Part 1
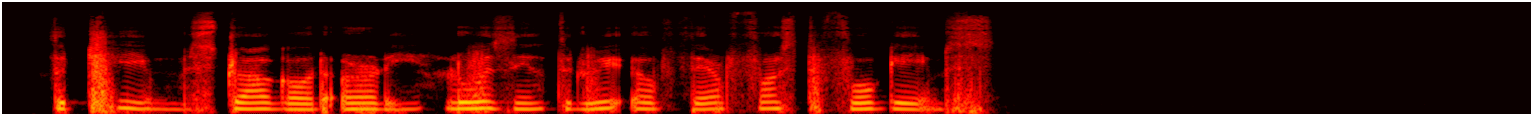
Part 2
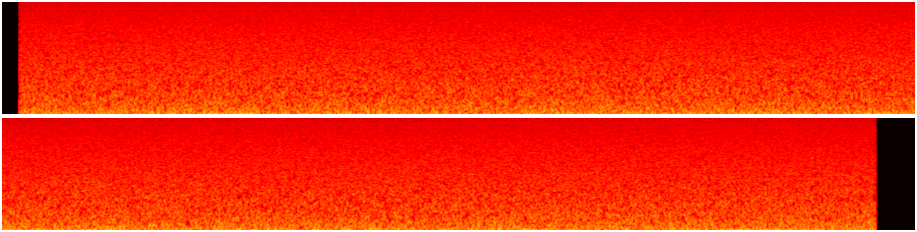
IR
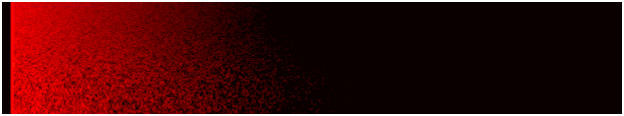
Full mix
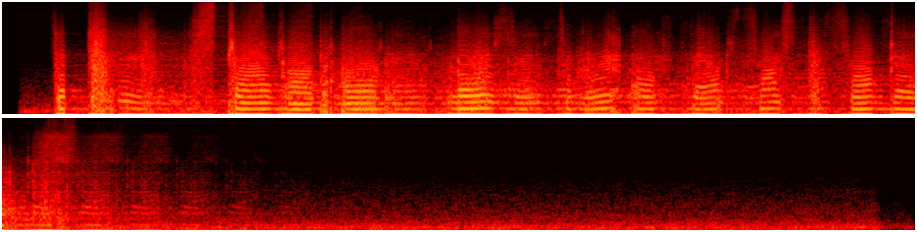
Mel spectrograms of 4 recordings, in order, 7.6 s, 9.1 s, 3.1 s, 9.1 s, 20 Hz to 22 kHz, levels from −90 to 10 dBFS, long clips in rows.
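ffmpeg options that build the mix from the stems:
-filter_complex "[0:a]aeval=exprs='abs(val(0))':channel_layout=same,volume=2dB,asplit=3[link_01][link_02][link_03];[link_02]volume=-15dB[link_04];[link_03]volume=-11dB[link_05];[1:a]bandpass=frequency=120:width_type=q:width=1.3:csg=0,flanger=delay=17.5:depth=4.3:speed=0.97,volume=-12.5dB,asplit=2[link_06][link_07];[link_07]volume=-13dB[link_08];[2:a]atrim=start_sample=2205[link_09];[link_04][link_09]afir=irnorm=-1:irlink=0[link_10];[link_05][link_08]amix=inputs=2:normalize=0,aecho=0:1:248|496|744|992|1240|1488|1736|1984|2232:1|0.57|0.325|0.185|0.106|0.0602|0.0343|0.0195|0.0111[link_11];[link_01][link_06][link_10][link_11]amix=inputs=4:normalize=0"

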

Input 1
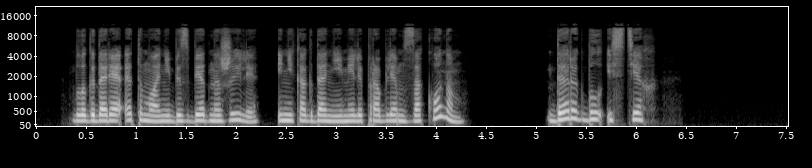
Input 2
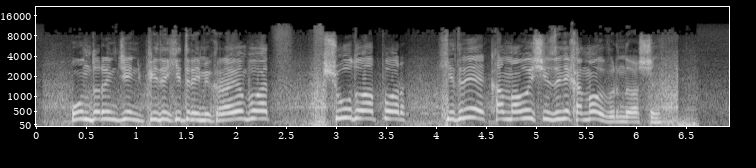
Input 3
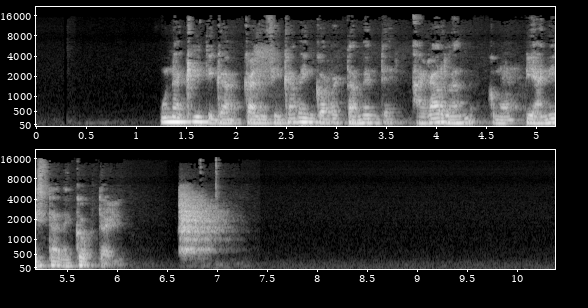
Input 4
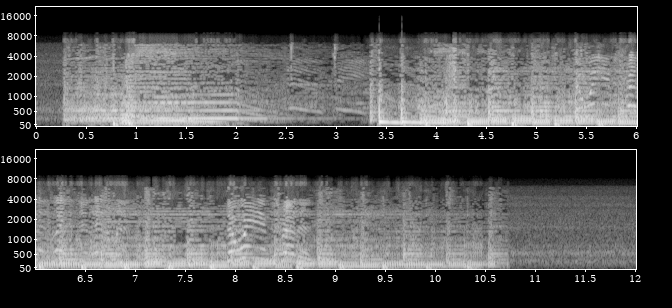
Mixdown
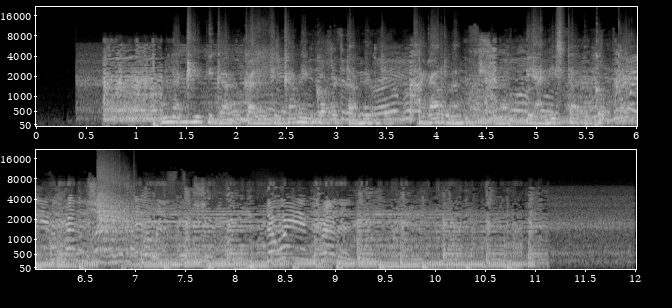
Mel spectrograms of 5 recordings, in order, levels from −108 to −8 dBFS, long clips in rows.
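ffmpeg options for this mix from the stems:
ffmpeg -i stem1.wav -i stem2.wav -i stem3.wav -i stem4.wav -filter_complex "[0:a]adelay=1550,volume=-12.5dB[link_01];[1:a]adelay=1550,volume=-13dB[link_02];[2:a]bandreject=frequency=50:width_type=h:width=6,bandreject=frequency=100:width_type=h:width=6,bandreject=frequency=150:width_type=h:width=6,adynamicsmooth=sensitivity=5.5:basefreq=1300,volume=-2dB,asplit=2[link_03][link_04];[3:a]equalizer=frequency=1700:width=2.1:gain=12.5,adelay=400,volume=-7.5dB[link_05];[link_04]apad=whole_len=547287[link_06];[link_05][link_06]sidechaincompress=threshold=-36dB:ratio=8:attack=7.6:release=390[link_07];[link_01][link_02][link_03][link_07]amix=inputs=4:normalize=0,acompressor=threshold=-32dB:ratio=3" out.wav

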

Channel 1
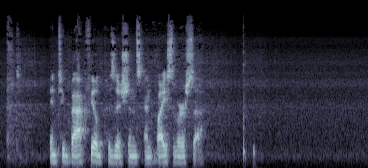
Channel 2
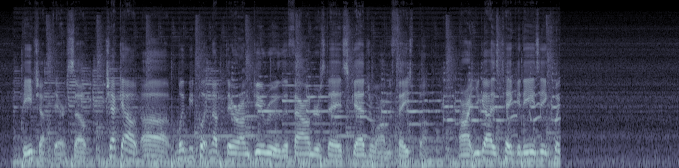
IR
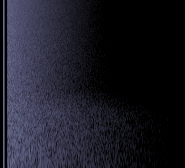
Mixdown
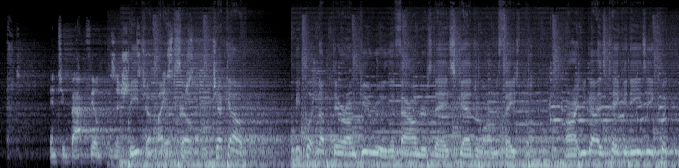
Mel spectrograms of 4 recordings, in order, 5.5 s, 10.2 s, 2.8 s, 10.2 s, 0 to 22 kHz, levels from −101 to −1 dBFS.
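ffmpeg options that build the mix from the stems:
-filter_complex "[0:a]volume=-14dB,asplit=2[link_01][link_02];[link_02]volume=-6.5dB[link_03];[1:a]equalizer=frequency=2500:width=1.3:gain=-5.5,adelay=1600,volume=0.5dB,asplit=3[link_04][link_05][link_06];[link_04]atrim=end=3.69,asetpts=PTS-STARTPTS,afade=type=out:start_time=3.686:duration=0.004:curve=hsin[link_07];[link_05]atrim=start=3.69:end=4.36,asetpts=PTS-STARTPTS,volume=0[link_08];[link_06]atrim=start=4.36,asetpts=PTS-STARTPTS,afade=type=in:duration=0.004:curve=hsin[link_09];[link_07][link_08][link_09]concat=n=3:v=0:a=1,asplit=2[link_10][link_11];[link_11]volume=-10dB[link_12];[2:a]atrim=start_sample=2205[link_13];[link_03][link_12]amix=inputs=2:normalize=0[link_14];[link_14][link_13]afir=irnorm=-1:irlink=0[link_15];[link_01][link_10][link_15]amix=inputs=3:normalize=0,aecho=1:1:3.5:0.77,acompressor=threshold=-29dB:ratio=3"

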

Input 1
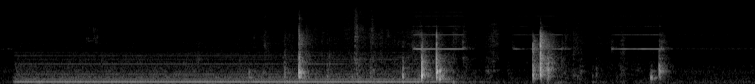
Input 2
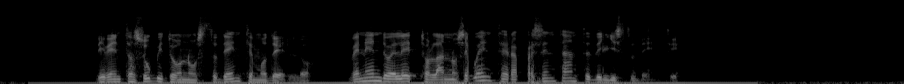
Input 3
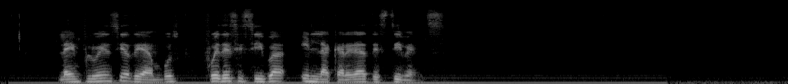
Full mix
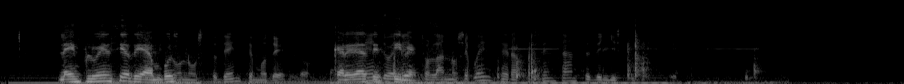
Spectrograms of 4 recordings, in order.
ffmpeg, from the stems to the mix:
ffmpeg -i stem1.wav -i stem2.wav -i stem3.wav -filter_complex "[0:a]aeval=exprs='val(0)+0.002*(sin(2*PI*50*n/s)+sin(2*PI*2*50*n/s)/2+sin(2*PI*3*50*n/s)/3+sin(2*PI*4*50*n/s)/4+sin(2*PI*5*50*n/s)/5)':channel_layout=same,adelay=950,volume=-16dB[link_01];[1:a]lowpass=5200,volume=-5.5dB,afade=type=in:start_time=1.33:duration=0.6:silence=0.281838[link_02];[2:a]volume=1dB,asplit=3[link_03][link_04][link_05];[link_03]atrim=end=2.01,asetpts=PTS-STARTPTS,afade=type=out:start_time=2.006:duration=0.004:curve=hsin[link_06];[link_04]atrim=start=2.01:end=3.3,asetpts=PTS-STARTPTS,volume=0[link_07];[link_05]atrim=start=3.3,asetpts=PTS-STARTPTS,afade=type=in:duration=0.004:curve=hsin[link_08];[link_06][link_07][link_08]concat=n=3:v=0:a=1[link_09];[link_01][link_02][link_09]amix=inputs=3:normalize=0,adynamicsmooth=sensitivity=8:basefreq=1800,alimiter=level_in=1.5dB:limit=-24dB:level=0:latency=1:release=22,volume=-1.5dB" out.wav

